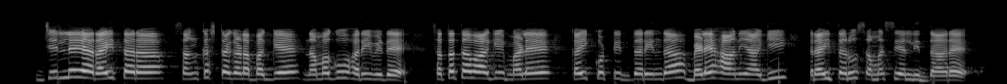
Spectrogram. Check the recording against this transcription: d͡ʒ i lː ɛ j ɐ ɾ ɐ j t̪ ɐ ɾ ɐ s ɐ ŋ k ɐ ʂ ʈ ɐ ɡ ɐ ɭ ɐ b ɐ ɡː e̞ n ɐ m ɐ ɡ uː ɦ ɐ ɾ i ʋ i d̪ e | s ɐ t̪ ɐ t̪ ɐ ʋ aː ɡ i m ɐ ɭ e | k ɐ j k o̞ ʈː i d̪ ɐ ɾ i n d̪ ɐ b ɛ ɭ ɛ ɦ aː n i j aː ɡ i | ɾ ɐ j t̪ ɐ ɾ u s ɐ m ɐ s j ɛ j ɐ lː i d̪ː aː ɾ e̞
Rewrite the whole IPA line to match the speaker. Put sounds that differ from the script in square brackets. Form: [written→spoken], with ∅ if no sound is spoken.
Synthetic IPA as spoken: d͡ʒ i lː ɛ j ɐ ɾ ɐ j t̪ ɐ ɾ ɐ s ɐ ŋ k ɐ ʂ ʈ ɐ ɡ ɐ ɭ ɐ b ɐ ɡː e̞ n ɐ m ɐ ɡ uː ɦ ɐ ɾ i ʋ i d̪ e | s ɐ t̪ ɐ t̪ ɐ ʋ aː ɡ i m ɐ ɭ e | k ɐ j k o̞ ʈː i [d̪→d̪ː] ɐ ɾ i n d̪ ɐ b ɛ ɭ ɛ ɦ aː n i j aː ɡ i | ɾ ɐ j t̪ ɐ ɾ u s ɐ m ɐ s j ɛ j ɐ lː i d̪ː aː ɾ e̞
